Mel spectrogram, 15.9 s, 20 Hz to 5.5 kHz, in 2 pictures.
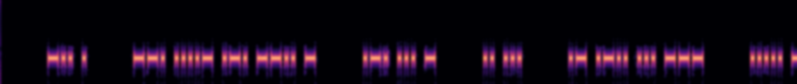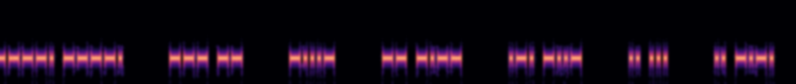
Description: Morse code, heard as a keyed tone, about 36 wpm, 700 Hz. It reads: DE G4RZT RST IS ALSO 599 OM <BT> MY RX IS IC
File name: UK MASTER QSOs TRAINING / 35WPM / UK MASTER QSOs 0026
